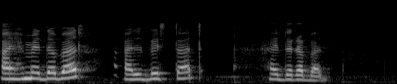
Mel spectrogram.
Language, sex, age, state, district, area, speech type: Telugu, female, 18-30, Telangana, Adilabad, urban, spontaneous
